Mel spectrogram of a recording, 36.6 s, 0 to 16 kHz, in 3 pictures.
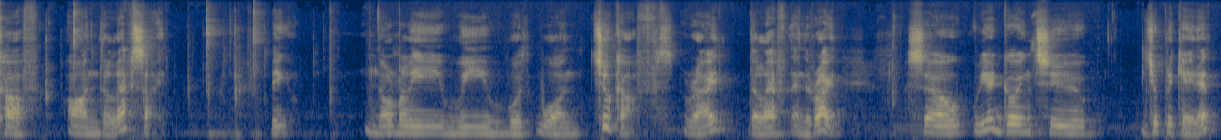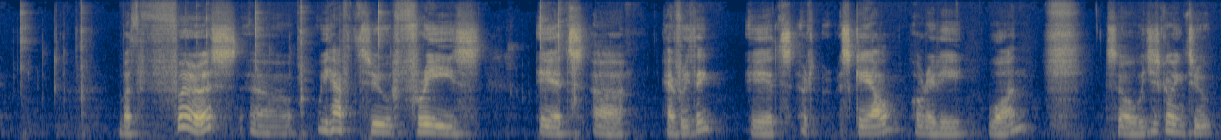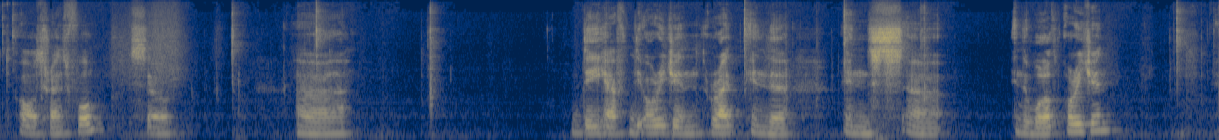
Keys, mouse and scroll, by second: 0.8-5.7 middle drag, 12.6 shift+middle click, 13.1 scroll down 2, 13.9 scroll down 2, 14.1 click, 14.8-15.4 shift+middle drag, 15.4-16.0 scroll up 1, 16.0 shift+middle drag, 16.3 scroll up 1, 17.7 ctrl+a, 25.2 scroll down 1, 27.6-29.3 shift+middle drag, 29.3-29.9 scroll up 1, 30.4-36.0 middle drag, 36.2-36.6 shift+middle drag.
